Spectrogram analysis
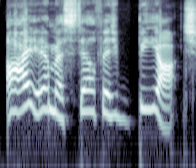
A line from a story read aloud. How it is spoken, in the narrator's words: she shouted at the top of her lungs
